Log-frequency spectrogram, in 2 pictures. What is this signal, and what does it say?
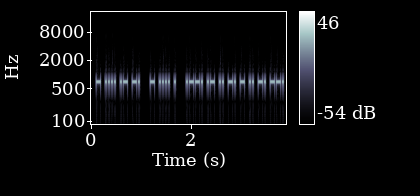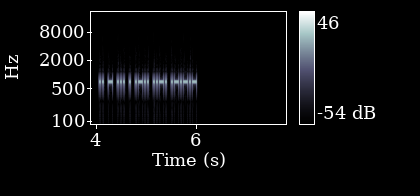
Morse code, heard as a keyed tone, about 40 wpm, 700 Hz. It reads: THAN THE PAINTING ITSELF.
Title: Sentences from Top 1000 Words - Review Part 6 - 40wpm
